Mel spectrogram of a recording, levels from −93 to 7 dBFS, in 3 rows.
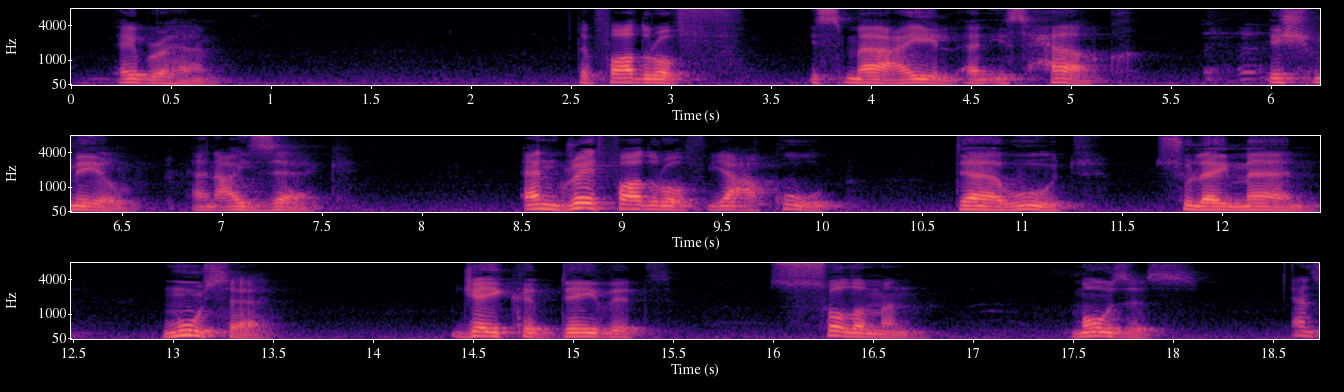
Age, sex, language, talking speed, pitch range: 50-69, male, English, 75 wpm, 110-175 Hz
